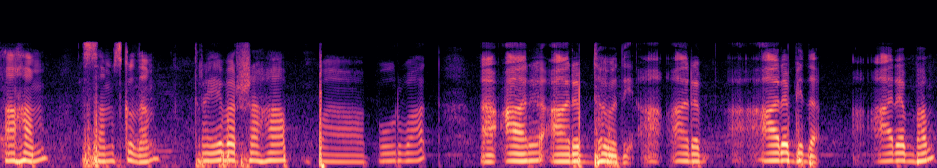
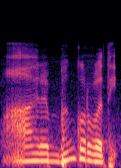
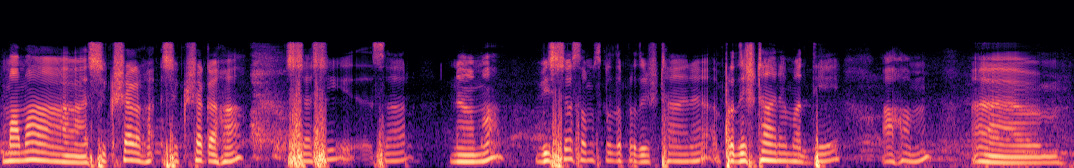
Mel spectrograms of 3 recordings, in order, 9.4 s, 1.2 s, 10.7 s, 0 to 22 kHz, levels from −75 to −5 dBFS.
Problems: none marked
